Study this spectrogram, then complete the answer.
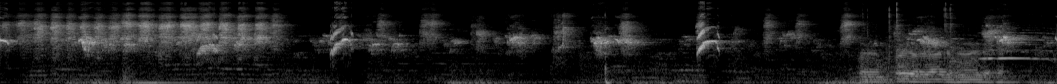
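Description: Shrill squawks and rapid chirps from a small parrot, close and loud, coming in dense bursts with short gaps between them.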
